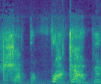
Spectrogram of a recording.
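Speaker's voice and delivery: loud, conspicuous, obvious stage whisper. In a role-play scene, one character answers another: loud stage whisper. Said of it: "loudly and very conspicuously whispers".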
